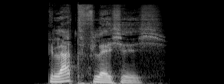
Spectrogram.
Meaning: smooth-surfaced, smooth
- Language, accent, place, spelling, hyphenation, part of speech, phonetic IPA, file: German, Germany, Berlin, glattflächig, glatt‧flä‧chig, adjective, [ˈɡlatˌflɛçɪç], De-glattflächig.ogg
